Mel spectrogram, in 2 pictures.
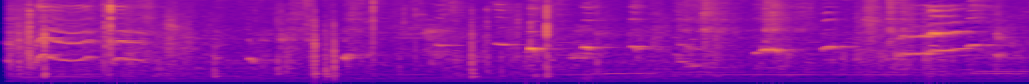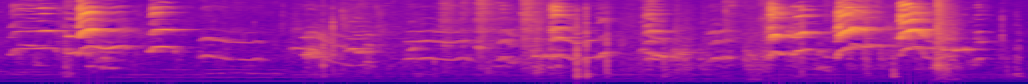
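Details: Maltese dog, called an affectionate little prince, giving a near-continuous run of high, wavering whimpers and squeaky yips, many bending up and down in pitch, with short sharp yelps scattered throughout and a steady low hum behind.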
